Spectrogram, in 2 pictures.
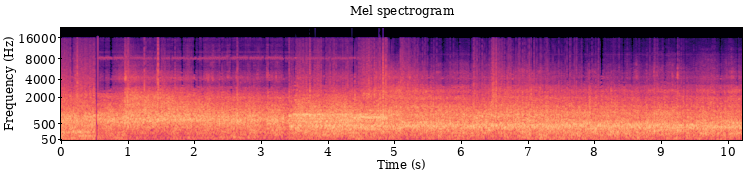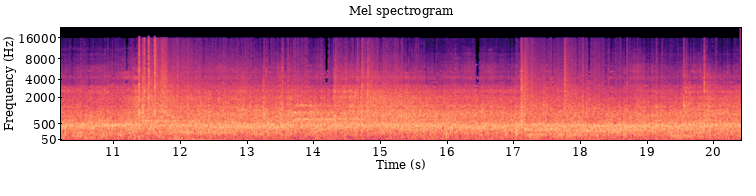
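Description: Ice hockey play in an arena: a steady scrape of skates on the ice, broken by sharp clacks of sticks and puck every few seconds.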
